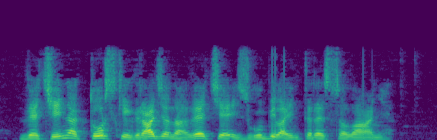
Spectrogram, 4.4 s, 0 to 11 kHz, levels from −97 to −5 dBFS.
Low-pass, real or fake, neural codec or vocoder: 7.2 kHz; real; none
